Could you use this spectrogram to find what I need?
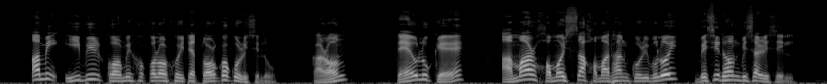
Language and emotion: Assamese, angry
